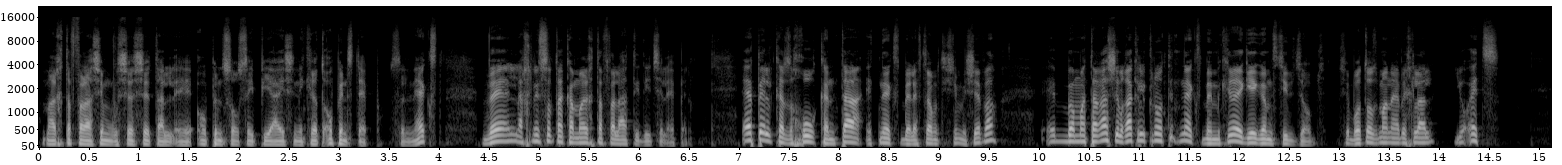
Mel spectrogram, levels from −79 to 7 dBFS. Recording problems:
none

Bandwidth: 16 kHz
